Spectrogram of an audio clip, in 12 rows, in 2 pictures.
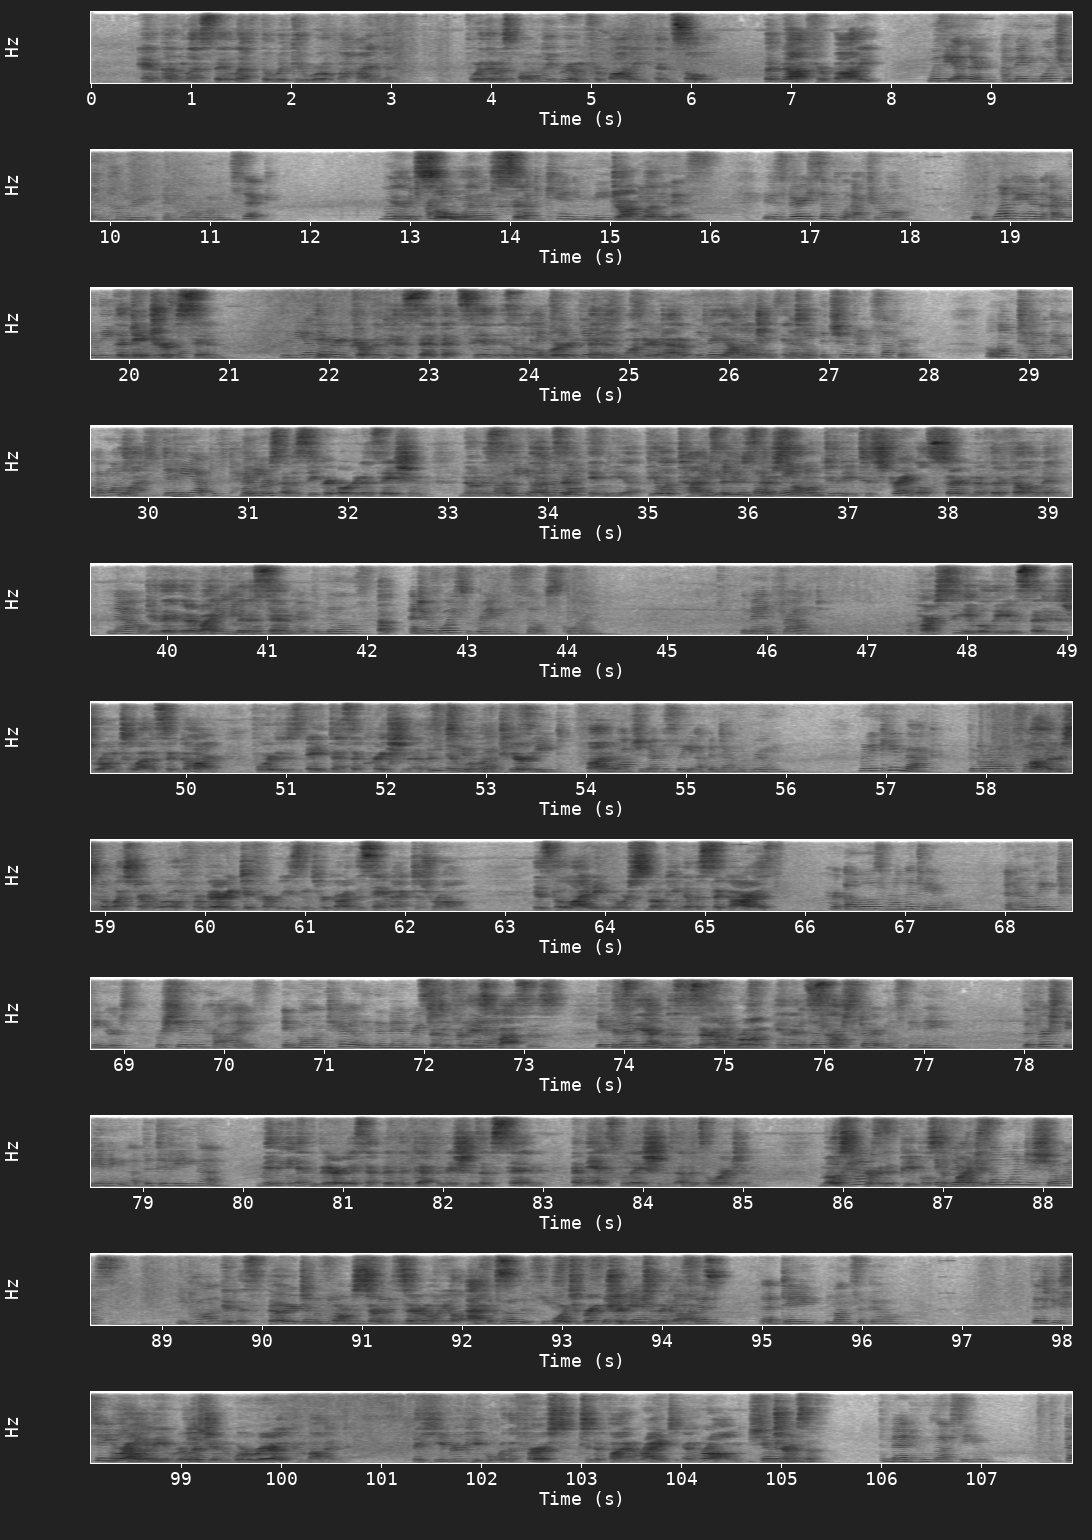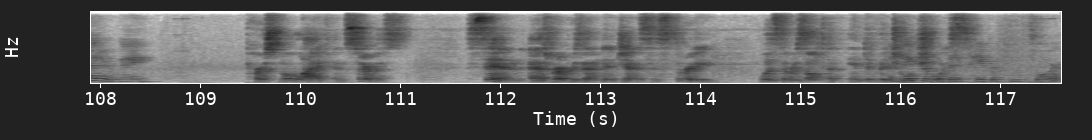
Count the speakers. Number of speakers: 2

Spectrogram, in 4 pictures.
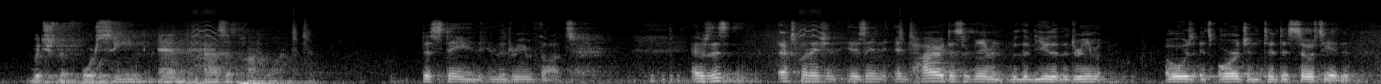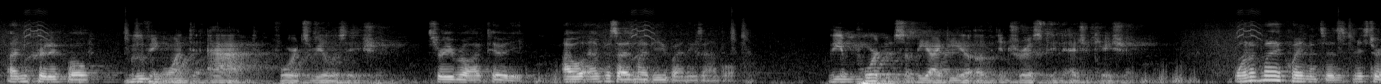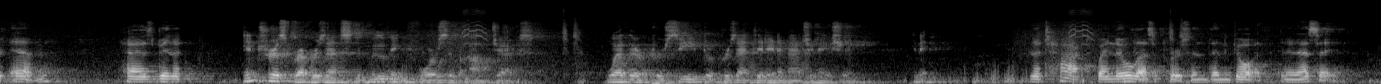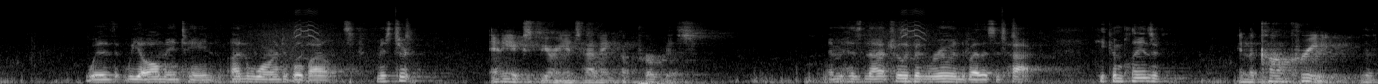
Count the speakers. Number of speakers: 2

